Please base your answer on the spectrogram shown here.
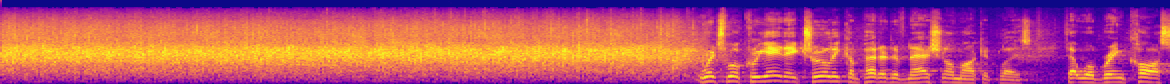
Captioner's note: applause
